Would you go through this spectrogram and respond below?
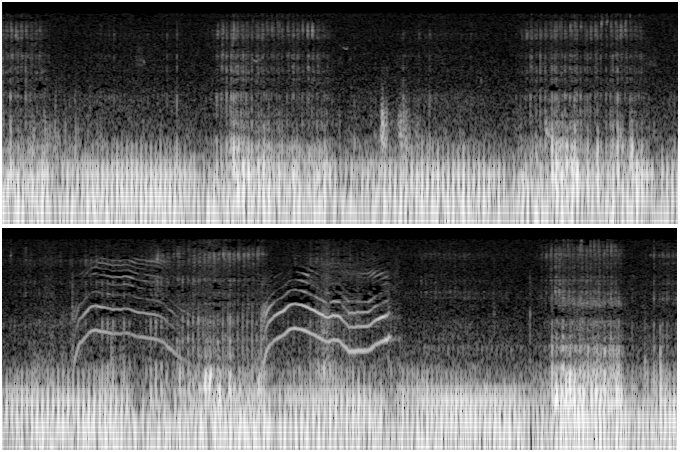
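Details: Purring British Shorthair mother cat Polina with three three-day-old kittens nursing; continuous deep rumble with breath-timed surges, while a kitten gives two thin rising-and-falling mews near the six- and seven-second marks.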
